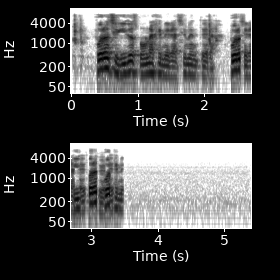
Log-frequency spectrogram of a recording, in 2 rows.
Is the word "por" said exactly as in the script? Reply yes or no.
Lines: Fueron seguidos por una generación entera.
no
